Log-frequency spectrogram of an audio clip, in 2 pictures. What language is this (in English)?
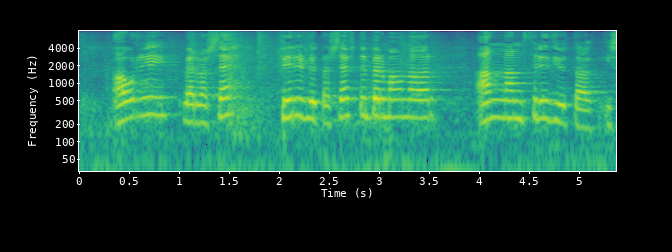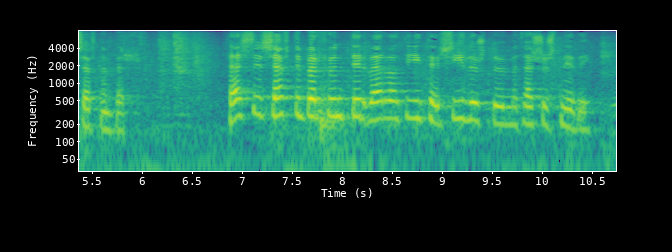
Icelandic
